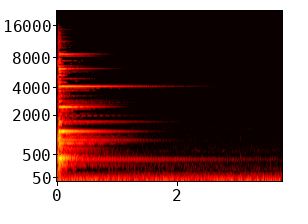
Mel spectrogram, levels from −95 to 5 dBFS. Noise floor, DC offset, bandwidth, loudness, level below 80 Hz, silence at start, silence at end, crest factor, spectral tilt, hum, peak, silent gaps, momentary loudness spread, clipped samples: -60 dBFS; under 0.1%; 15 kHz; -31 LUFS; -58 dBFS; 0 s; 2.8 s; 28 dB; 0 dB/octave; none; -8 dBFS; none; 27 LU; under 0.1%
